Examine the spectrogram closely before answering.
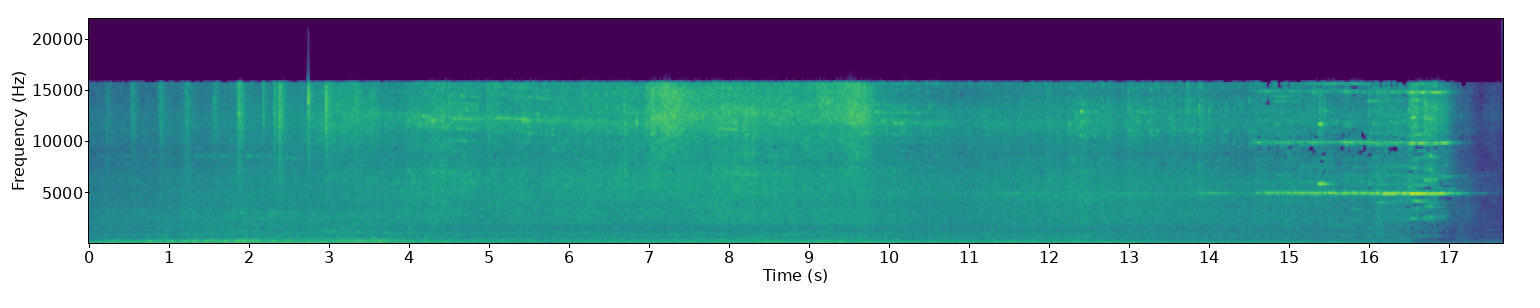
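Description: Diesel-hauled passenger train pulling in: the locomotive's engine passes in the first few seconds, then the coaches' wheels roll over the rails with a steady rumble. A thin high brake squeal comes in near the end, and then the noise drops away suddenly as the train comes to a stand.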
